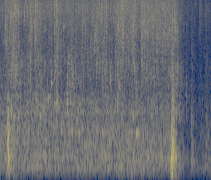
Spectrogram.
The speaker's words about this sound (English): drop it in the sink, and unplug the motor ant. Give my hands a wash here.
